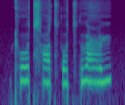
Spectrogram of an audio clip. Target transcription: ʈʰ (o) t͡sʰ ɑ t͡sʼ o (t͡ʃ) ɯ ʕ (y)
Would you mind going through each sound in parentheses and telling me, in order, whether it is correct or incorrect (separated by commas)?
correct, incorrect, correct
